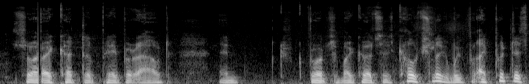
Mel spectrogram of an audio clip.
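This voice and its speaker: Lively intonation from a man with a very deep, low pitch, at a moderate pace, with long, frequent pauses. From Sleepy Hollow and Tarrytown, New York. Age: 80s+. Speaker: centenarian local resident. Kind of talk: interview answer.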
